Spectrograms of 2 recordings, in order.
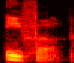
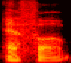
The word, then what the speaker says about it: Aoife: It's like Eva but with an F, Aoife. Aoife. So you'd Yeah. spell it like E-S. Yeah. Yeah, Aoife. Yeah. Yeah. Double E-F-A. Yeah, it's fine. I keep saying Effa, but yeah, Aoife.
